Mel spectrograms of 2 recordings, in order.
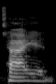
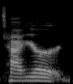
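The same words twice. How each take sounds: First: It is said in a Boston, non-rhotic accent. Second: It is said in a standard, rhotic accent. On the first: The speaker calls it wrong. "not tired. Tired's how I talk when I'm in Boston" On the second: The speaker calls it right. "Sorry, tired"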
